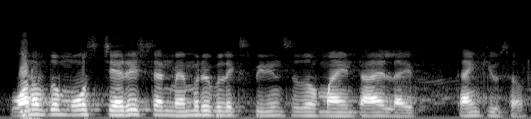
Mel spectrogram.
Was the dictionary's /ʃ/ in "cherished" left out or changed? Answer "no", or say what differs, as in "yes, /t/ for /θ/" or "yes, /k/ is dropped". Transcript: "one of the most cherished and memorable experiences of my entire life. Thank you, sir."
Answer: no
